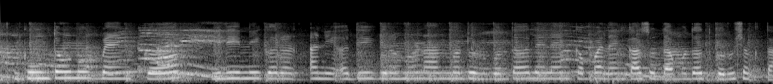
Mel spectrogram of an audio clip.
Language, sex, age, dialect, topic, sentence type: Marathi, female, 18-24, Southern Konkan, banking, statement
